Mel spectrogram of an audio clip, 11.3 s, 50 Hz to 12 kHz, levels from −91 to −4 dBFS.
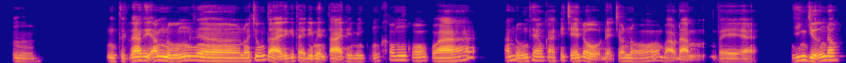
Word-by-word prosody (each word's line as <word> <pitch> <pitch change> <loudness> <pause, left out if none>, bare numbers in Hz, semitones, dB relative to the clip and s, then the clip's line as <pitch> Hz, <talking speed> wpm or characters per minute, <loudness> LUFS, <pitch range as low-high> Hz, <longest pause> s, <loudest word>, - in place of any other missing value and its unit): Ừm. 115 -2 -10 0.9
Ừm, 130 -1 -5
thực - - -9
ra 145 +3 +6
thì 155 - +3
ăn 150 -1 +5
uống, 150 +6 +2
ờ, 130 -3 +3
nói 130 0 +1
chung 165 +6 -1
tại 100 - +5
cái 130 - -5
thời - - -2
điểm 115 0 -2
hiện 105 -4 -1
tại 120 - +3
thì 125 - -6
mình 120 0 -7
cũng 120 +3 -14
không 175 +2 -3
có 140 0 -4
quá 130 +5 +3 0.5
ăn 160 +3 -5
uống 130 +2 -2
theo 155 0 -3
các 140 - -5
cái - - -7
chế 125 +1 0
độ 140 +1 0
để - - -7
cho 130 - -5
nó 125 0 -4
bảo 315 -1 -2
đảm 330 +1 -1 0.2
về, 115 - -5 0.2
à, - - -8 0.5
dinh 155 +6 -1
dưỡng 135 +4 +4
đâu. 165 0 +2
135 Hz, 205 wpm, -23 LUFS, 125-155 Hz, 0.9 s, ra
